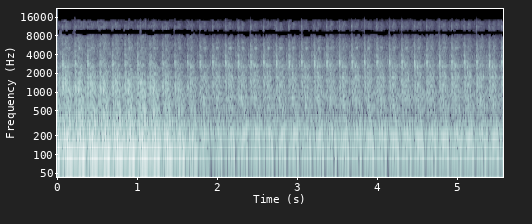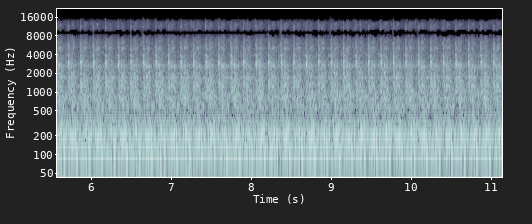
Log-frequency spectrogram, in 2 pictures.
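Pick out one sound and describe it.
A boat's diesel engine chugs steadily close by.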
